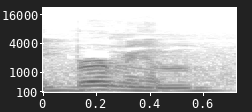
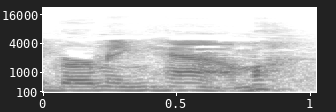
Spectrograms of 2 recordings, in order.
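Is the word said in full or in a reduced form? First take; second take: reduced; full. First: The name is said quickly with syllables reduced. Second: Every syllable of the name is said clearly. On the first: "being lazy with your speech" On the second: "they don't say Birmingham"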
